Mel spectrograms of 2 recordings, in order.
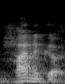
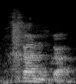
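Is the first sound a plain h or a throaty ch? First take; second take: plain h; throaty ch. First: It begins with a plain, soft h sound. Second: It begins with a rough, throaty ch sound. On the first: This is how people who cannot make the sound say it. The speaker calls it wrong. "that's how they say" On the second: This is the proper way to say it. The speaker calls it right. "They don't know how to do"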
